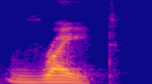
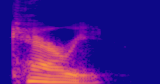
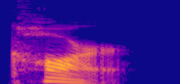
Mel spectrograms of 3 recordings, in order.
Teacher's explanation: in right are carry or car it's called the retroflex because when you're producing it the tip of the tongue slightly bends backwards and that's what retroflex means Retro meaning back and flex meaning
